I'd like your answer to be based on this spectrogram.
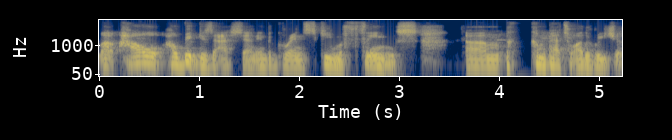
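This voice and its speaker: A speaker with an Indonesian accent talks at a moderate pace. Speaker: panel speaker on economics. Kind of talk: webinar presentation. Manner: halting, many fillers.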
